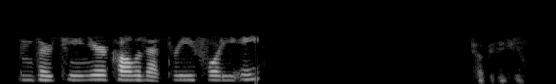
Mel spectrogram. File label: Mesa PD Fiesta Dispatch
